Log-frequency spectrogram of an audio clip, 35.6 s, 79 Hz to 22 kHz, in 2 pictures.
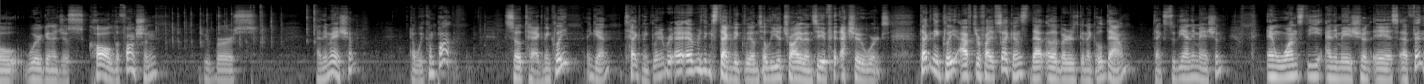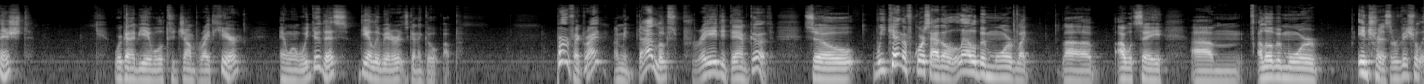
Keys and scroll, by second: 1.7-3.1 typing, 3.6 Return, 10.0-12.7 typing, 19.1-21.4 typing, 26.2-27.7 typing, 30.2 Escape.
